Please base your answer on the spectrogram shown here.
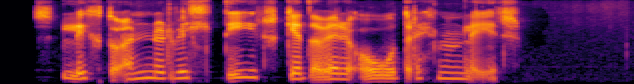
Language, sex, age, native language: Icelandic, female, 20-29, Icelandic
